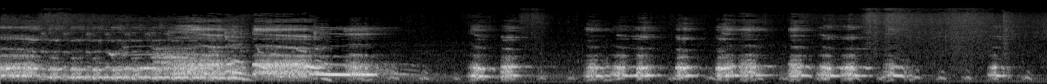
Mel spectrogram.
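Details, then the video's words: An alpha male mantled howler monkey, in a large troop moving through thick bamboo forest in Costa Rica, gives a deep, rasping warning roar, breaking into rhythmic grunting pulses. "Wild Howler Monkey Sound: Hear the Rare Warning Roar of an Alpha Male"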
